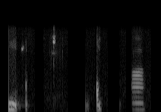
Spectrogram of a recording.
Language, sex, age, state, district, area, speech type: Manipuri, male, 30-45, Manipur, Kangpokpi, urban, conversation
